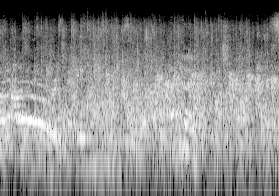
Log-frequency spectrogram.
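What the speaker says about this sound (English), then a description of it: "Can we get a round of applause for enforcement" A crowd at an SPCA ceremony in Chester County applauds for enforcement agencies, steady dense clapping filling the room for several seconds while voices carry over it, including a rising whoop early on.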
